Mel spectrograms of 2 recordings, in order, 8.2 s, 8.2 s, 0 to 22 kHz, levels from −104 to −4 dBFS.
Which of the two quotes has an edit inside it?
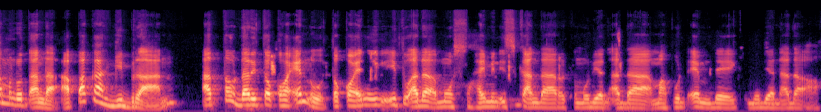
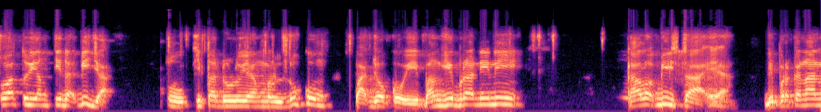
second; 1 cut; at 1.6 s

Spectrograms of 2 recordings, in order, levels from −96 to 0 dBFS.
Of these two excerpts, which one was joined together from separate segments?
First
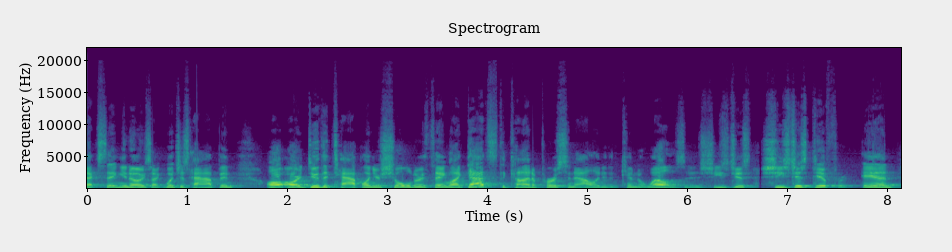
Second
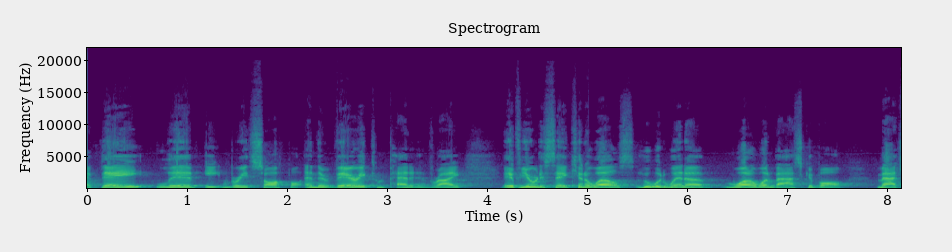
first; 1 cut; at 6.7 s

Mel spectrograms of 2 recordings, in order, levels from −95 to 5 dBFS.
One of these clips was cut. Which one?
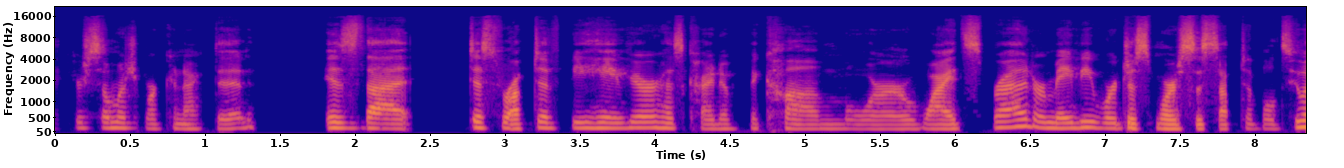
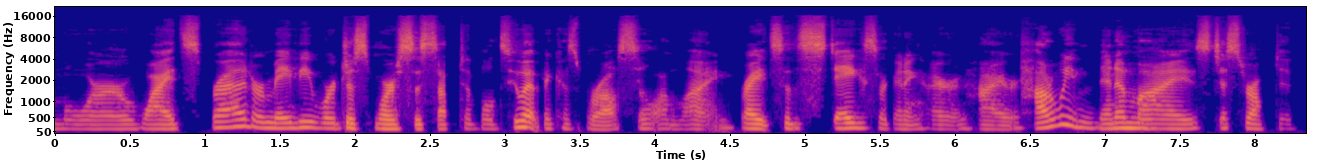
second; 1 cut; at 6.4 s

